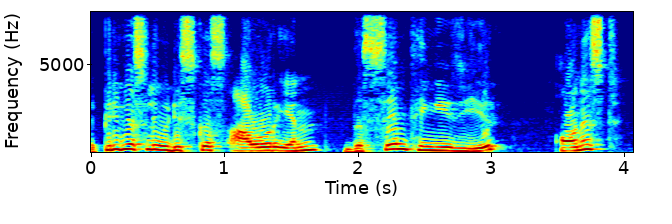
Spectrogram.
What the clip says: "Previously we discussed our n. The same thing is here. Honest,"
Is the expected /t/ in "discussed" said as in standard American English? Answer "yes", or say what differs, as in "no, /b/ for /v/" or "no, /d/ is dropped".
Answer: no, /t/ is dropped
